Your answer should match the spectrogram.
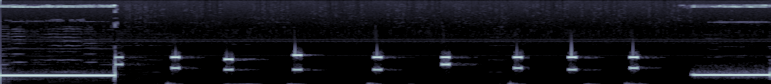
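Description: A steady phone dial tone gives way to ten quick keypad beeps tapped in an uneven rhythm as a number shown on a television screen is dialed on a mobile phone, followed by a continuous line tone as the call connects. No voices.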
